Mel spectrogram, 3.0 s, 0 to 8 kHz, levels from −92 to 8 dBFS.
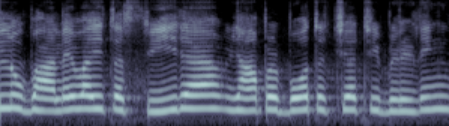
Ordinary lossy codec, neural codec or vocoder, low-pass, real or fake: none; codec, 16 kHz, 16 kbps, FunCodec, trained on Chinese and English, 50 frames a second; none; fake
